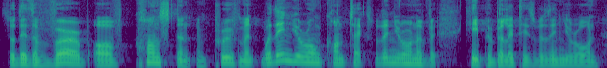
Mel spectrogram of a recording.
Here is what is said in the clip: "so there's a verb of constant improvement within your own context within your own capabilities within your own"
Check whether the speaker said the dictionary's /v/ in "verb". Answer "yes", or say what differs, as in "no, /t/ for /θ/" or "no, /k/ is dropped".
yes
